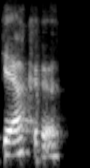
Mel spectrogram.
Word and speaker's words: Gerke: It's Swiss German, so from Basel, so we pronounce it Gerke. But you were close enough.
